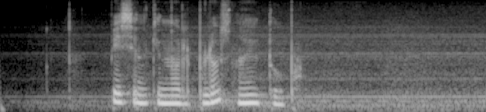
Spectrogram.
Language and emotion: Russian, neutral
